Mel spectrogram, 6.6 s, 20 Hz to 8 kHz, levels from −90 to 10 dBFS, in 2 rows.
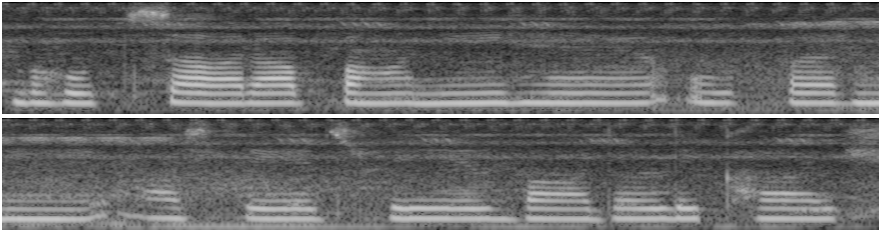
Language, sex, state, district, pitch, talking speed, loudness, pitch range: Hindi, female, Punjab, Pathankot, 230 Hz, 90 wpm, -18 LUFS, 225-235 Hz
